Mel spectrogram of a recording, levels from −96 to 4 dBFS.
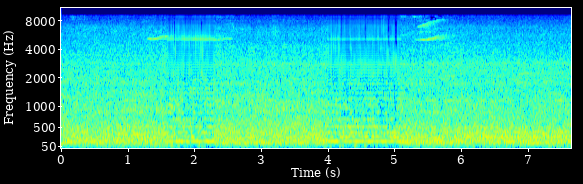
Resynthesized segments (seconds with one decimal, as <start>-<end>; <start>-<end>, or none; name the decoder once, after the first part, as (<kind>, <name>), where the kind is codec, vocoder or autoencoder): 1.6-2.3 (vocoder, BigVGAN v2); 4.0-5.1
